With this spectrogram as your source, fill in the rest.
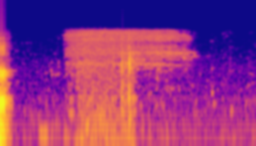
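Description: A man draws a long breath through a vape device, with a faint hiss and crackle.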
